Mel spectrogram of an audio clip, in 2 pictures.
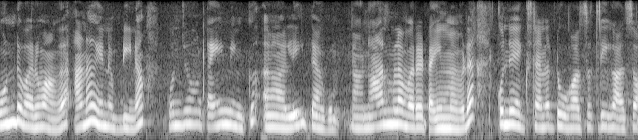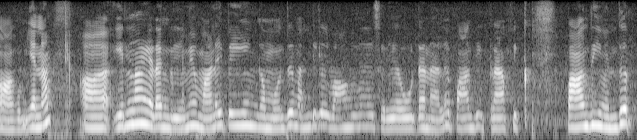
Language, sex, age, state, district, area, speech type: Tamil, female, 18-30, Tamil Nadu, Kanchipuram, urban, spontaneous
